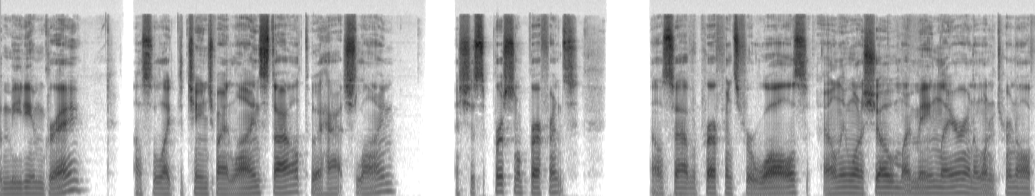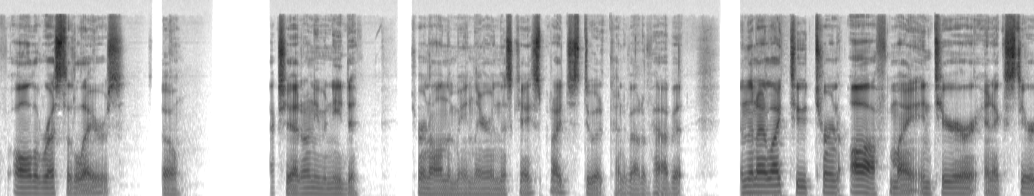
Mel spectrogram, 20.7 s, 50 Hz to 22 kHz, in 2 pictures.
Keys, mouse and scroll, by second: 0.4 click, 1.8-4.3 drag, 5.8 click, 7.1-9.3 typing, 11.1 click, 11.9 click, 16.0 click, 17.1-18.5 typing, 20.0 click.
